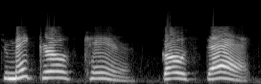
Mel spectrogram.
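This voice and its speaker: An actress playing a haughty young beauty who brushes off suitors in an old-time radio commercial skit. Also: female voice, high-pitched, expressive, slow, no echo, highs cut off. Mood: haughty, coy. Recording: band-limited old radio recording.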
